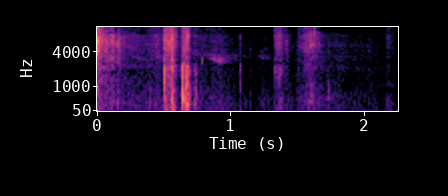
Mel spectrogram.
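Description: Small twigs being snapped off a potted tree by hand: a quick cluster of sharp snaps about half a second in, then a couple of faint ticks.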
